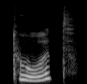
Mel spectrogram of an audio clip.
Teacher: The hard T in tooth is a sharp puff of air. Your tongue tip hits right behind your teeth.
